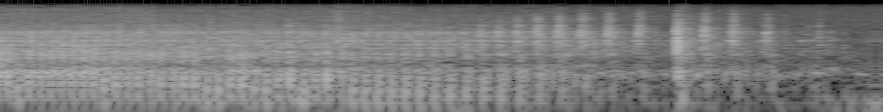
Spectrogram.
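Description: An engine runs hard while a vehicle does donuts in the dirt, a loud continuous roar that settles into a rapid, choppy pulsing beat, with a sharp pop near the end.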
